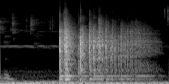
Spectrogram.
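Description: Dice, including positive dice in a tabletop role-playing game, clatter across a hard tabletop in a quick, rattling burst of sharp clicks that settles after about a second, with no one talking.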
